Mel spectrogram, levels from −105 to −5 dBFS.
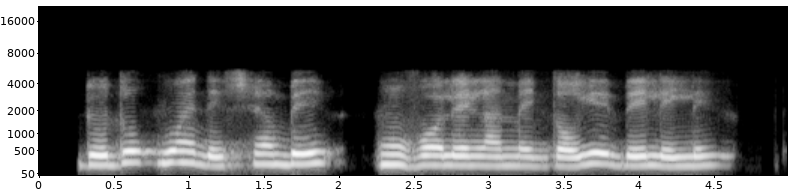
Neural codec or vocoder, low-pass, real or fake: codec, 16 kHz in and 24 kHz out, 0.9 kbps, LongCat-Audio-Codec, four codebook decoder; 5.4 kHz; fake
